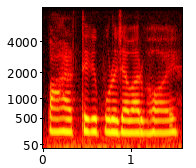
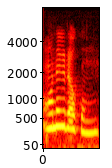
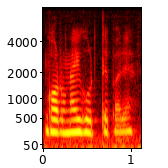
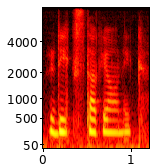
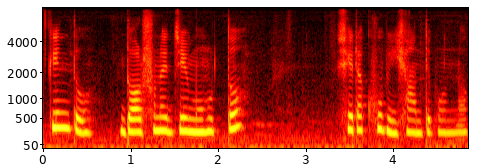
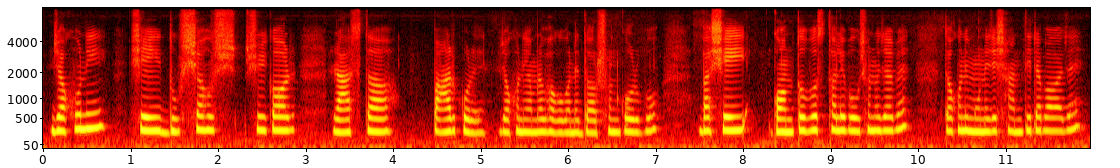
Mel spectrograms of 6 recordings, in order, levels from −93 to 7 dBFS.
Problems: background sounds at intervals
